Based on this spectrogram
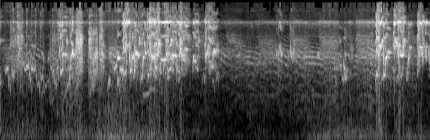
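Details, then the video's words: Budgerigars chirping in dense, high warbling chatter with bright twittering notes, loudest in bursts during the first half and again near the end, quieter trills between. "Budgies birds sounds parakeet chirping sounds"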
